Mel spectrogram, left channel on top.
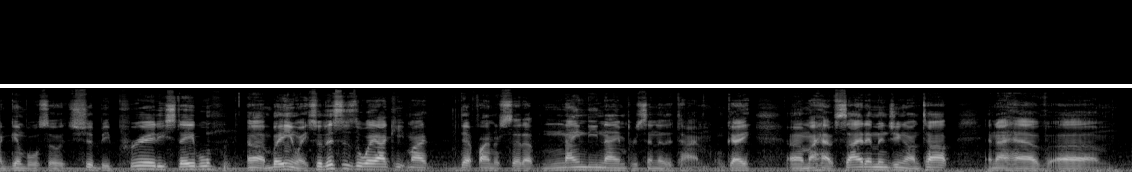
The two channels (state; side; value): silent; left; 57 dB below the other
